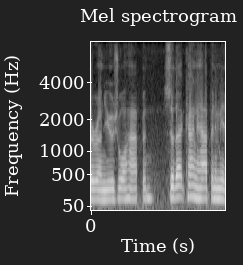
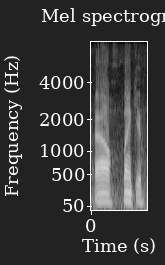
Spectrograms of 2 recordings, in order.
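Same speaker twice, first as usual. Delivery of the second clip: usual speaking voice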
